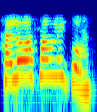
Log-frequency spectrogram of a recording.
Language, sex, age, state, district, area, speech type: Kashmiri, female, 30-45, Jammu and Kashmir, Pulwama, rural, conversation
